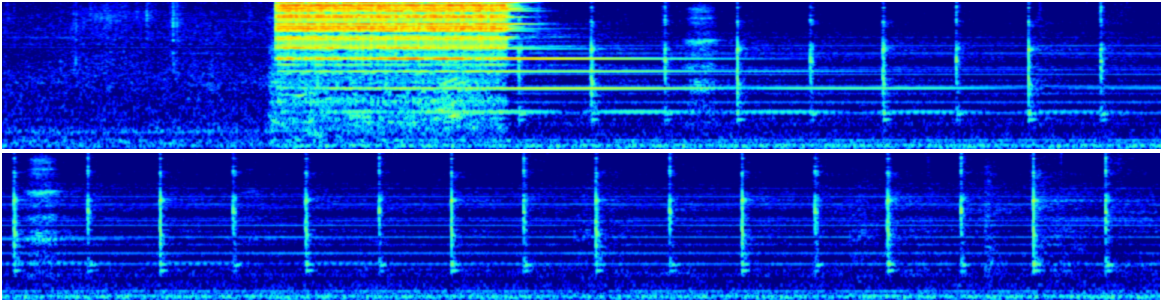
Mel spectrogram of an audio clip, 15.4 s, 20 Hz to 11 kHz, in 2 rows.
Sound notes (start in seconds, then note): 1.8 bell ringing; 4.1 clock ticking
